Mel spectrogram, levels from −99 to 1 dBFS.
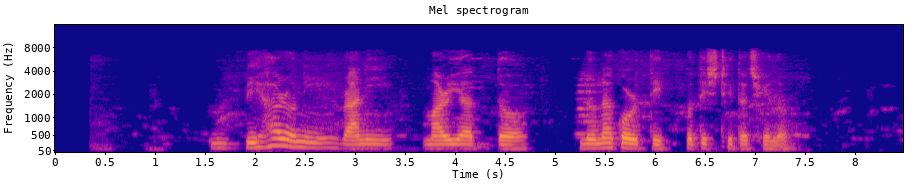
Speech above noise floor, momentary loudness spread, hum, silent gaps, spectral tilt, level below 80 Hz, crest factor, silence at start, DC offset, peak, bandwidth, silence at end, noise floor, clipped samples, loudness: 39 dB; 16 LU; none; none; -5.5 dB/octave; -74 dBFS; 20 dB; 1.55 s; under 0.1%; -14 dBFS; 7.8 kHz; 1.05 s; -71 dBFS; under 0.1%; -33 LUFS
